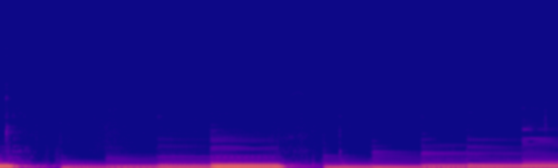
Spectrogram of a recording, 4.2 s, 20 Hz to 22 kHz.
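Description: Clean electric guitar playing the chords of a minor-key two-five (D minor 7 flat 5, G7, C minor 7). Two chords start about half a second and two and a half seconds in. Each is picked one string at a time from low to high and left ringing.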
